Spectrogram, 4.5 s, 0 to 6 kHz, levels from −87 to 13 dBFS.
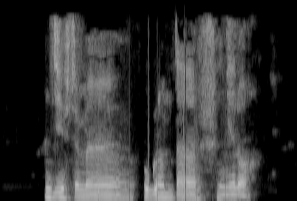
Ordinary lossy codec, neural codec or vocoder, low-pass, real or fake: AAC, 24 kbps; none; 5.4 kHz; real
